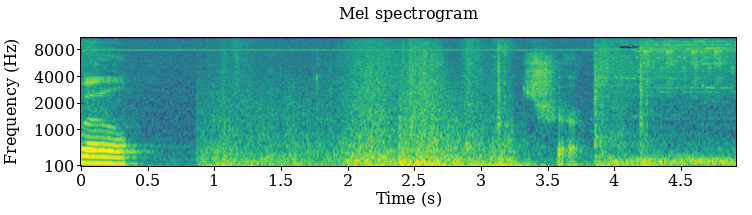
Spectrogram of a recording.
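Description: A magic bolt whooshes and bursts.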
